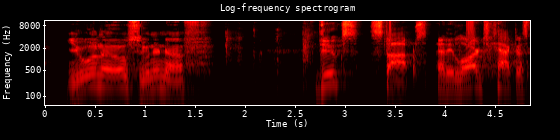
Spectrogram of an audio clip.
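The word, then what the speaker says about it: Dux: You ever heard of the expression, put up your dukes? I was wondering if perhaps it's a nickname. I am a ranger. My name is spelled D-U-X.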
